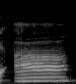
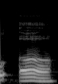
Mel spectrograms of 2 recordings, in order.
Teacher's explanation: अर्धविवरित जो होगा ना, वो जैसे ये अ है ना, तो वो उसको उच्चारण करके देखो अ, तो इसमें आपका ओंठ जो है वो पूरी तरह से गोला नहीं बन रहा है, थोड़ा सा चपटा बन रहा है, मतलब हाफ गोला बन रहा है।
